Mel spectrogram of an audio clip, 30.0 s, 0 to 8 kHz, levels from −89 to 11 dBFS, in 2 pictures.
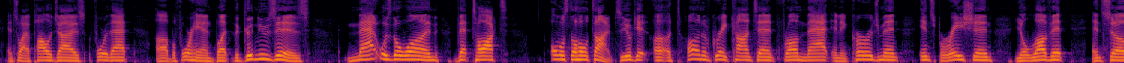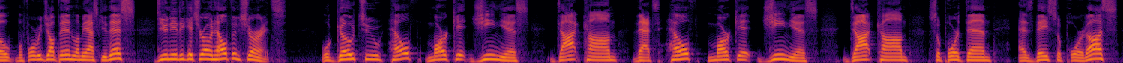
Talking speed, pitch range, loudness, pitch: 145 wpm, 135-180 Hz, -20 LUFS, 160 Hz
